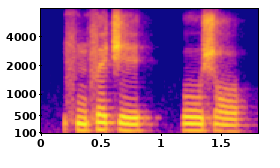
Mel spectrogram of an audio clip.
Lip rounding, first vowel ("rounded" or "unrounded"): rounded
